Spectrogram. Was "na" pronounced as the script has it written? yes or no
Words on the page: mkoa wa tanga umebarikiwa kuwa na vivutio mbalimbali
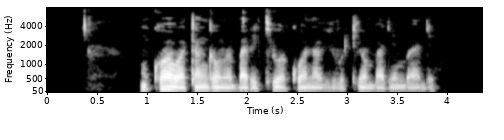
yes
